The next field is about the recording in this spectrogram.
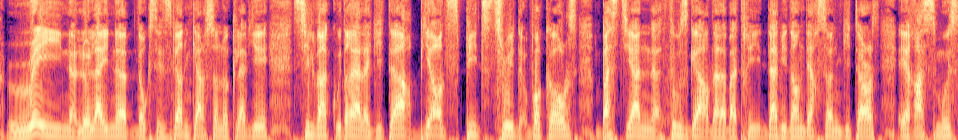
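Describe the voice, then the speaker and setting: A man's voice: fairly high pitch, darkish tone, no room sound, studio quality. A man with a French accent hosting a live radio interview, switching between French and English and stumbling over foreign titles. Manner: stumbling, self-correcting on foreign titles, quick laughs. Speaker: radio host.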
